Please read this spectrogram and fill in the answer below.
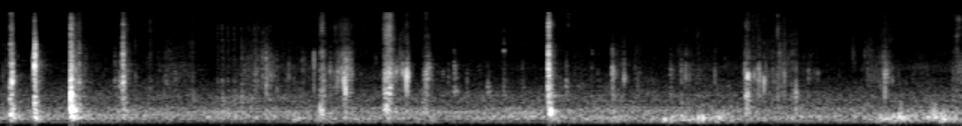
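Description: Keyless-entry keypad latch and metal entry door of a trailer's living quarters being unlatched and swung open: a quick run of sharp clicks in the first second, the loudest sounds, then scattered clicks and knocks as the door and its screen door are handled.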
